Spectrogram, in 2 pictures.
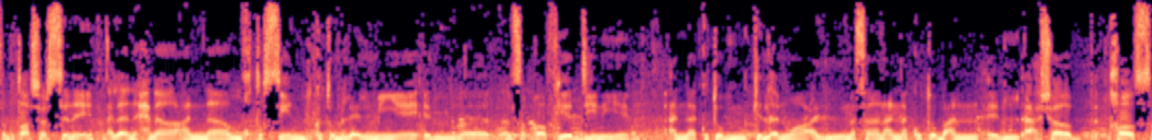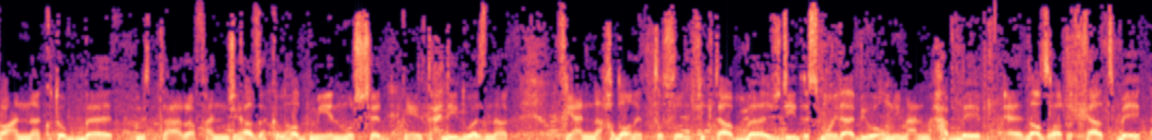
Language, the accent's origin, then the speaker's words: Arabic; Syria; من سوريا.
